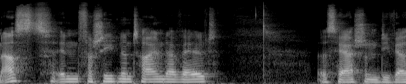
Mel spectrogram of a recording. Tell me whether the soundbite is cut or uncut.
uncut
